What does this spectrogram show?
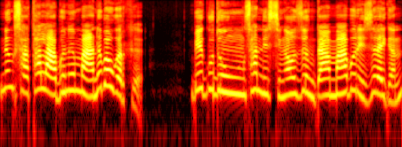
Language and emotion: Bodo, angry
